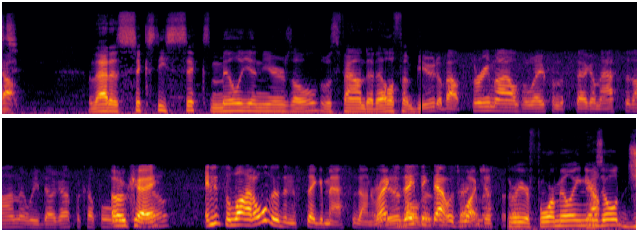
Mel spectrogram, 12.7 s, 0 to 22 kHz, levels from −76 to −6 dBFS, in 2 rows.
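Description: At 4.18 s the recording likely switched to a poorer input device: a 20 ms gap, then the sound turns dull and boxy, with nothing above 3.8 kHz and a new noise floor about 30 dB down at a similar level, before clearing again at 11.40 s.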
